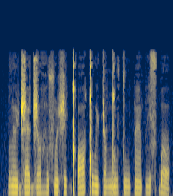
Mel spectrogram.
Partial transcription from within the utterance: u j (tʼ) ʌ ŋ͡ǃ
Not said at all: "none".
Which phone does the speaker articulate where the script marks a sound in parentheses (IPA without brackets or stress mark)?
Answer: ʈ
